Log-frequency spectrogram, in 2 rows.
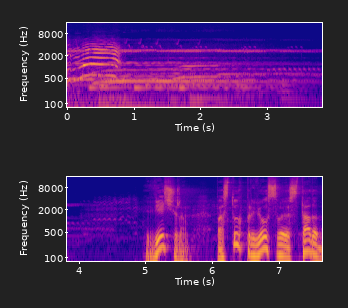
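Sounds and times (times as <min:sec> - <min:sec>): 
sheep tangled in thorns bleating plaintively: 0:00.0 - 0:00.9, 0:04.1 - 0:04.9
speech: 0:05.1 - 0:07.6.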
